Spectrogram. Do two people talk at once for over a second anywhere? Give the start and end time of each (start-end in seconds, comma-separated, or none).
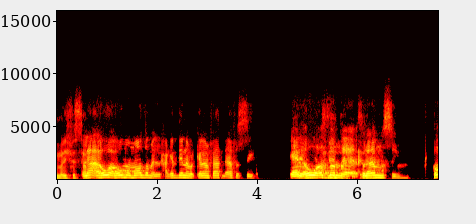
5.0-6.5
